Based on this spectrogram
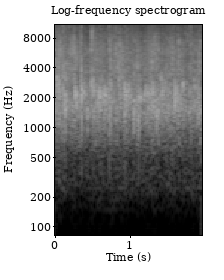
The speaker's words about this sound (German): Nochmal Applaus, ja.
